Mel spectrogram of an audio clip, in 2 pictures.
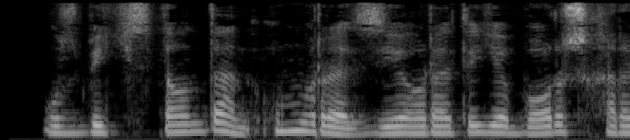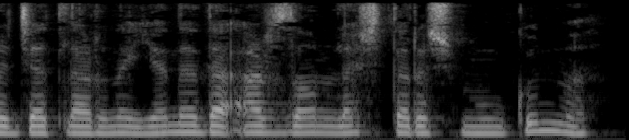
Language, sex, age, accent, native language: Uzbek, male, 18-24, Toshkent viloyati, Uzbek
